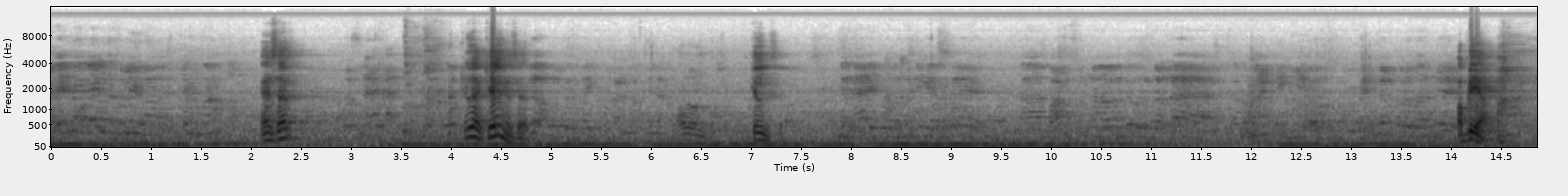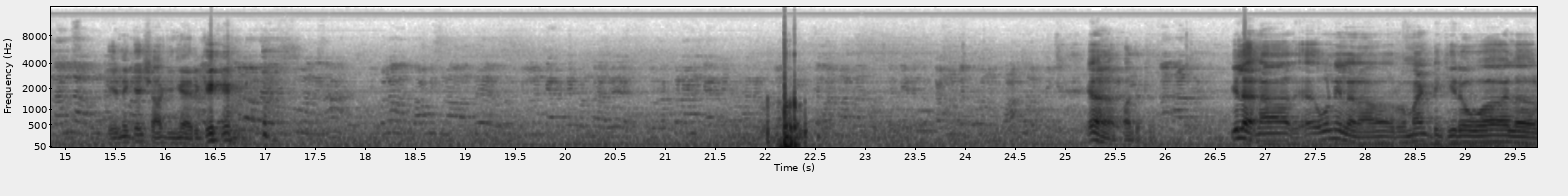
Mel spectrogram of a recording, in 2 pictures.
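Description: A young man speaks into a microphone, pausing often, over a loudspeaker.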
